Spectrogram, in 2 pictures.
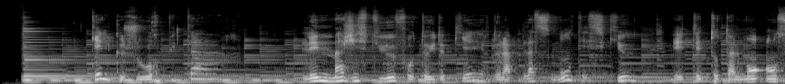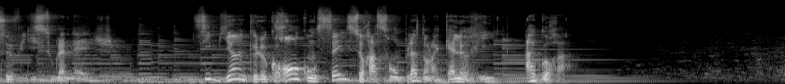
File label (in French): NARRATION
